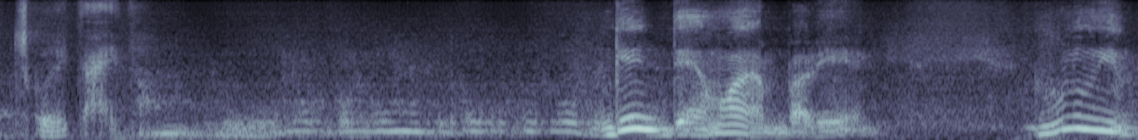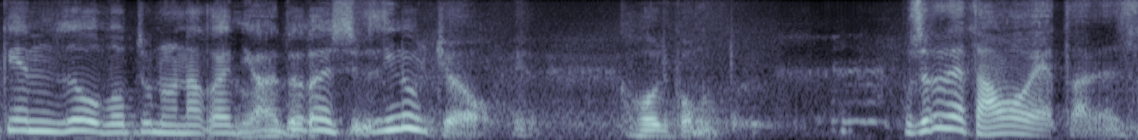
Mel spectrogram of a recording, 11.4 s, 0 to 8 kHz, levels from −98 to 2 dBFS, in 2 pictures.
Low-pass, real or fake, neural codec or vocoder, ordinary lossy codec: none; fake; codec, 16 kHz, 1 kbps, X-Codec, HuBERT features, trained on LibriSpeech; none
